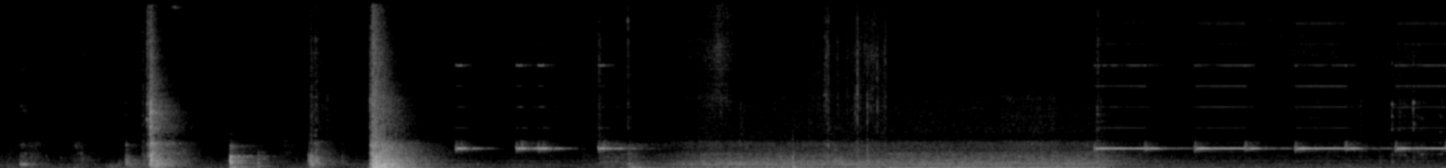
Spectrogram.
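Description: microwave oven running

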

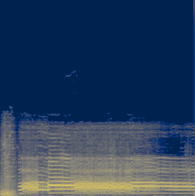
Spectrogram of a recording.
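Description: woman screaming loudly

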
